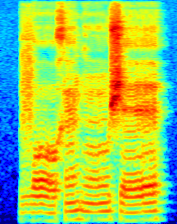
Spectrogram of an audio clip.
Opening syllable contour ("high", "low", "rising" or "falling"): low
